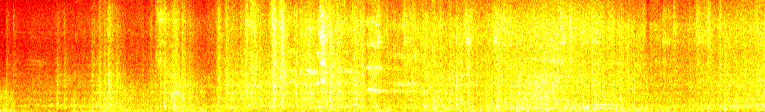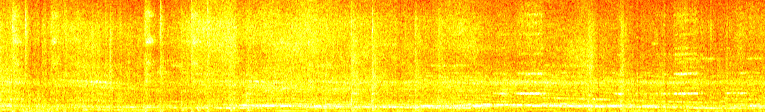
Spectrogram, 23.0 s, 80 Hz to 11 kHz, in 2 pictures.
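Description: JR West 207 series electric commuter train running in close by, wheels clattering over rail joints above a steady rumble. In the second half a motor whine of several tones slides down in pitch as the train slows.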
